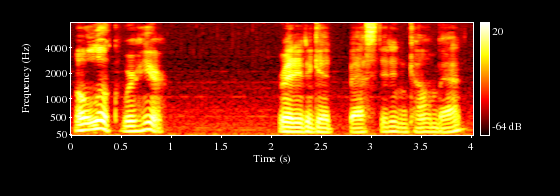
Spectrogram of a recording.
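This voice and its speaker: A man's voice: medium pitch, expressive, unhurried, gravelly, mellow, dry recording, voice pushed up. Cocky young fantasy warrior, played by a male narrator: playful needler, mid-range voice lifted from the narration, dry close sound. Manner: playful, taunting. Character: cocky teasing young male fledgling swordsman. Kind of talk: dark fantasy audiobook character dialogue.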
